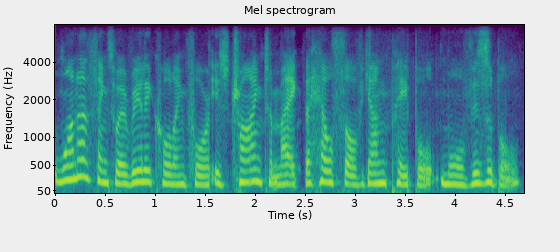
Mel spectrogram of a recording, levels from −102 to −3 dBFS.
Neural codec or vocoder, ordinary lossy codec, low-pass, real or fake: vocoder, 22.05 kHz, 80 mel bands, WaveNeXt; Opus, 24 kbps; 7.2 kHz; fake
